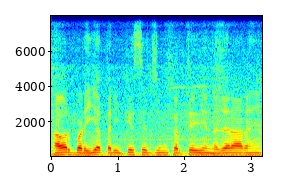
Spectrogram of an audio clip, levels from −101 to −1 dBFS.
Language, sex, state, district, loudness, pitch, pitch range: Hindi, male, Madhya Pradesh, Katni, -17 LUFS, 130 Hz, 125-130 Hz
